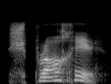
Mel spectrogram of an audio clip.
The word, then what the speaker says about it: Sprache: Another similar word combination is sp, which is also mostly pronounced as sh. For example, sport, which means sport, sport, or Sprache, which means language, Sprache.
